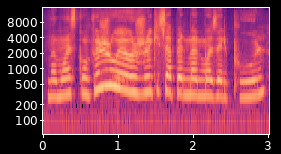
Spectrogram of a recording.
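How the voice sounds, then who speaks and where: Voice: very high voice, a little fast. Une interprète de dessin animé qui joue une petite cochonne enjouée, un peu autoritaire et enfantine. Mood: eager. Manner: playful, childlike. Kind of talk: French cartoon dubbing.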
